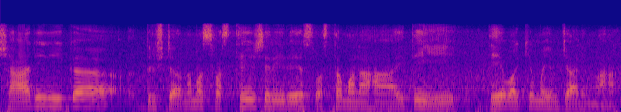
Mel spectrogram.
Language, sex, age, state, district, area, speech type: Sanskrit, male, 30-45, Telangana, Ranga Reddy, urban, spontaneous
